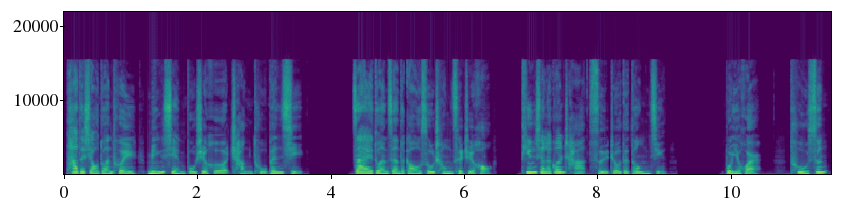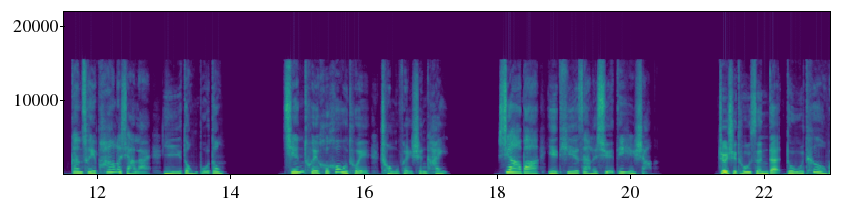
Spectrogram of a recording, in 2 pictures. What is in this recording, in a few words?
Chinese female vo, smooth, commercial; 20-35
